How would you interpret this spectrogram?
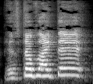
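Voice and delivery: ordinary talk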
